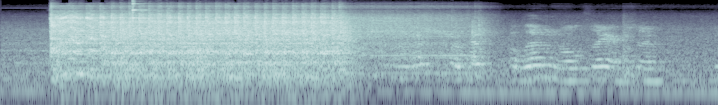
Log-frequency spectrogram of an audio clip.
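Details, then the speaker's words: Engine with injectors commanded to fire: steady, even cranking for about three seconds with no firing. Crank-no-start; injectors suspected clogged. "injectors are being commanded to fire if the spark plugs are firing the fuel pressure is correct and the injectors are clogged"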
